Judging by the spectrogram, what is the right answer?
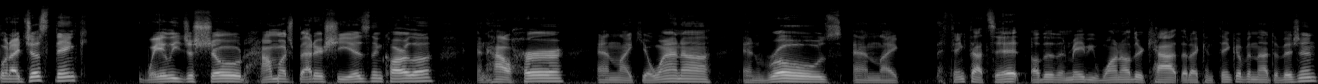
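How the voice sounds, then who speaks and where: A man with an unremarkable speaking voice talks at a moderate pace in a medium pitch with ordinary pitch variation. The sound is dry and close with no echo, on a very clean recording with a silent background. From Calgary, Canada. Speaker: Muay Thai fighter. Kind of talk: casual chat about fights. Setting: studio.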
